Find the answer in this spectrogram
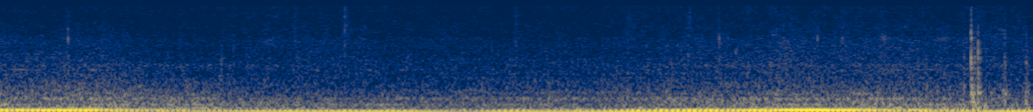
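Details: Loud low engine drone from a vehicle swells and fades, and only a single click is heard.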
